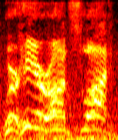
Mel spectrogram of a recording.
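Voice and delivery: calling out arrival. Acted. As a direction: announce your arrival with a shout. Arriving reinforcements call out.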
